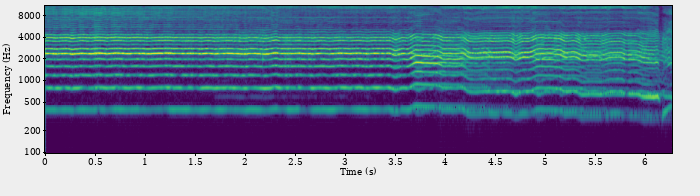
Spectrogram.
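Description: A man singing a naat unaccompanied into a microphone, holding one long note, then breaking into a wavering, ornamented run of quick pitch turns about three and a half seconds in.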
